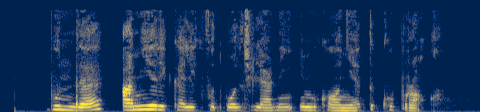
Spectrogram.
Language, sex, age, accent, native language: Uzbek, female, 19-29, Jizzax, Uzbek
